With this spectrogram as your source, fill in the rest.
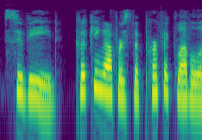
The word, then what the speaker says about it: sous-vide: what's on your menu what to cook sous-vide pronounced sous-vide cooking offers the perfect level of doneness for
